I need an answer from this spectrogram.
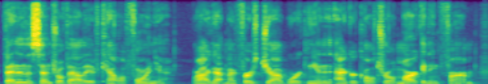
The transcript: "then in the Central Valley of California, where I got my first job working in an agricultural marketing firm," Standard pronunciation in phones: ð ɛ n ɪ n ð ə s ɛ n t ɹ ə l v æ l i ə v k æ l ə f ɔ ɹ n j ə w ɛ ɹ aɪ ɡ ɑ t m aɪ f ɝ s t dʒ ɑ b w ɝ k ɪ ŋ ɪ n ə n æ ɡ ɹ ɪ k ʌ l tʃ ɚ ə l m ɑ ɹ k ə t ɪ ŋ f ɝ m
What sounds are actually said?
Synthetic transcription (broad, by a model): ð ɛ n ɪ n ð ə s ɛ n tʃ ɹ l v æ l i ə v k æ l ə f ɔ ɹ n j ə w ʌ ɹ aɪ ɡ ɑ t m aɪ f ɝ s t dʒ ɑ b w ɝ k ɪ ŋ ɪ n ə n æ ɡ ɹ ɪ k ʌ l tʃ ɚ l m ɑ ɹ k ə t ɪ ŋ f ɝ m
